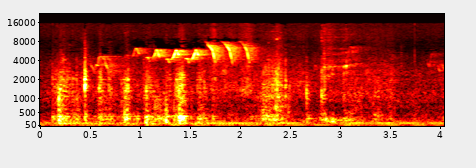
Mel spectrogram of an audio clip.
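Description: A songbird sings a short, quick run of about six high down-slurred notes, over a scatter of sharp clicks and knocks.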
